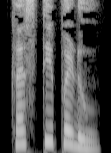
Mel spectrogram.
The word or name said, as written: ಕಸ್ತಿಪಡು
